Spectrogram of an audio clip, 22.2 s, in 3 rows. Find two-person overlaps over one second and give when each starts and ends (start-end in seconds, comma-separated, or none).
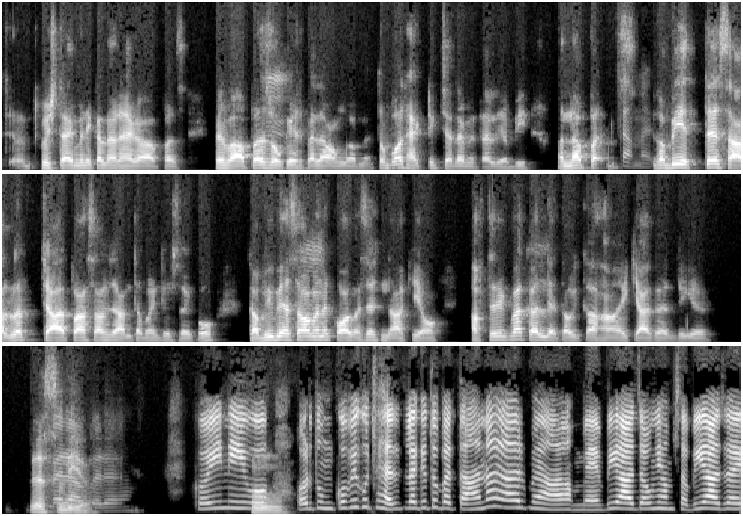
none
